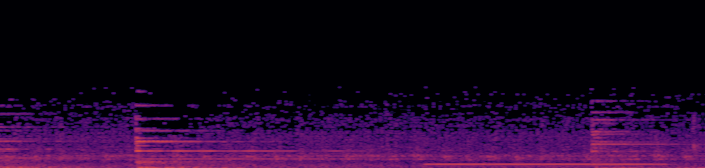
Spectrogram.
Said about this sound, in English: There's a gong, too, you hear? That's good. When you're navigating through a fog like this, it's always a great comfort to know that you know where you are.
